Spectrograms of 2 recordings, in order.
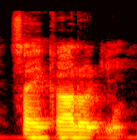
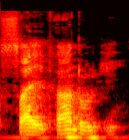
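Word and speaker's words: psychology: که چیرې د پی توري د جملو په شروع کې د ان ټي اس له تورو څخه مخکې راشي نه تلفظ کېږي. اگزامپل نیمونیک سایکالوجي، نیمونیک سایکالوجي.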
